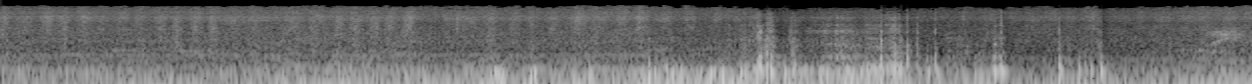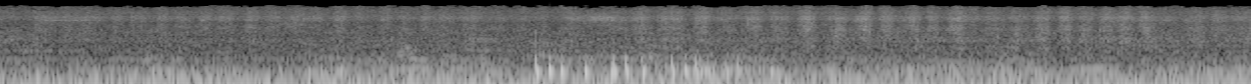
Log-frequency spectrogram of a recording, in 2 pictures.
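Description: A brush scrubs a sneaker with quick strokes.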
